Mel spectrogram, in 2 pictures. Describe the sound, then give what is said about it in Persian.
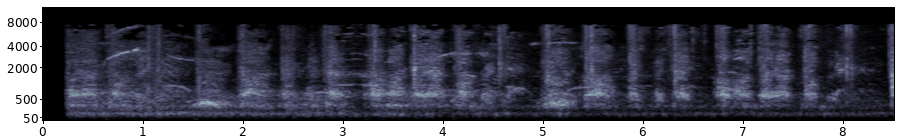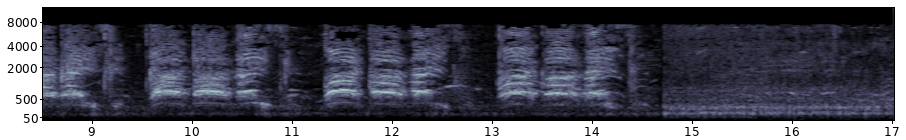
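A large protest crowd in Iran, at the anti-price-rise protests of Ordibehesht 1401, chants in loud, rhythmic bursts of shouted voices, the cadence repeating steadily with a constant rumble of background noise and occasional traffic sounds. “همراه شما خواهیم بود پس از گذری به تظاهرات در ایران.”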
